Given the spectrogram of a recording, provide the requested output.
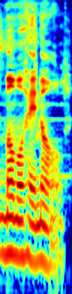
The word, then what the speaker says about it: Momohenold: You play as Priestess Momohenold. Yes, that's how you pronounce it.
